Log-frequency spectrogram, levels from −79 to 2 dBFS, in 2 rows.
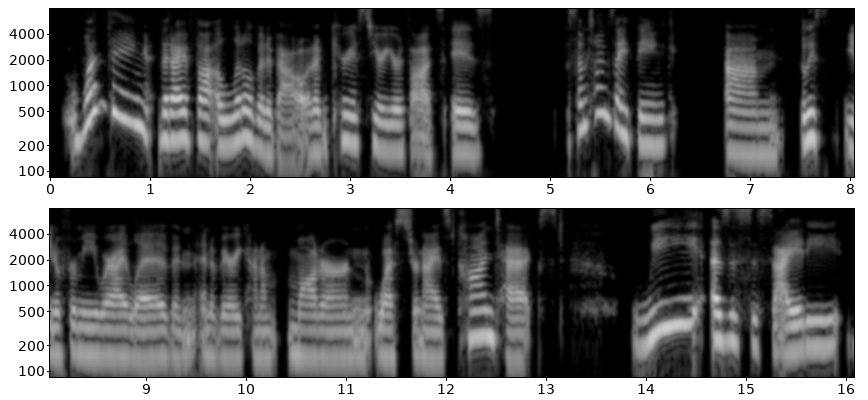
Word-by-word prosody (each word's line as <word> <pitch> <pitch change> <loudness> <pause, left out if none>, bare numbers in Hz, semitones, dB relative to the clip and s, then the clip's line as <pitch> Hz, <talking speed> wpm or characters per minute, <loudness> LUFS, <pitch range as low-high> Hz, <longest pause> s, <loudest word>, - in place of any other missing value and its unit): one 265 - +6 0.2
thing 385 - +2
that 240 0 +4
I 235 - +9
have 245 -1 +2
thought 230 -2 +3
a 200 - +2
little 230 +5 +2
bit 190 -5 -1
about, 130 -5 -2
and - - -3
I'm 170 - -2
curious 225 -2 -3
to 215 - -6
hear 190 - 0
your 175 -1 -1
thoughts, 90 - -4
is 170 - -1 0.8
sometimes 425 +8 -1
I 305 -6 +4
think, 210 -3 -4 0.5
um, 165 -1 -1 0.2
at 210 - +5
least, 240 0 +2
you 190 -2 -3
know, 165 - -1
for 175 +2 -5
me 160 -1 -4
where 155 0 0
I 150 0 +1
live 145 0 -1
in 145 - -7
in - - -8
a - - -10
very 145 0 -4
kind 150 +1 -9
of 145 0 -9
modern, 150 -1 -3
westernized 150 -2 -3
context, 245 - -1 0.7
we, 315 - +2
as 235 -1 +7
a 225 - -1
society, 195 -1 0
195 Hz, 165 wpm, -23 LUFS, 155-235 Hz, 0.8 s, I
